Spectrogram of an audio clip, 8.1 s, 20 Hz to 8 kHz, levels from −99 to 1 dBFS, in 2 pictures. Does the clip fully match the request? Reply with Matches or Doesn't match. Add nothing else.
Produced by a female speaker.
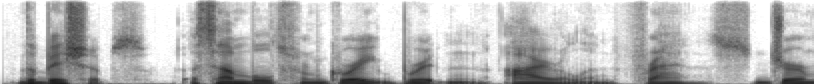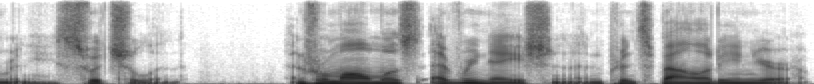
Doesn't match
